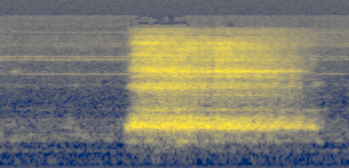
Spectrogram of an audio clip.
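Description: A woman takes one long, audible breath starting about a second in and lasting just over a second, demonstrating slow mindful breathing. It cuts off suddenly.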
